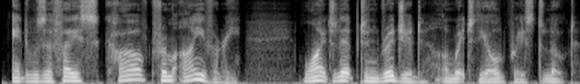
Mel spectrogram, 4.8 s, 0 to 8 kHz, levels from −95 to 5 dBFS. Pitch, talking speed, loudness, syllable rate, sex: 115 Hz, 210 wpm, -18 LUFS, 5.9 syllables/s, male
